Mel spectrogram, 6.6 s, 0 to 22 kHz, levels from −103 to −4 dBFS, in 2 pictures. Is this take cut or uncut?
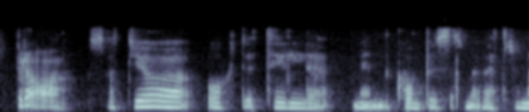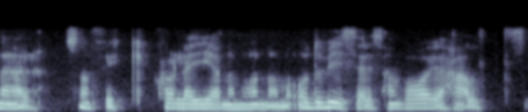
cut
